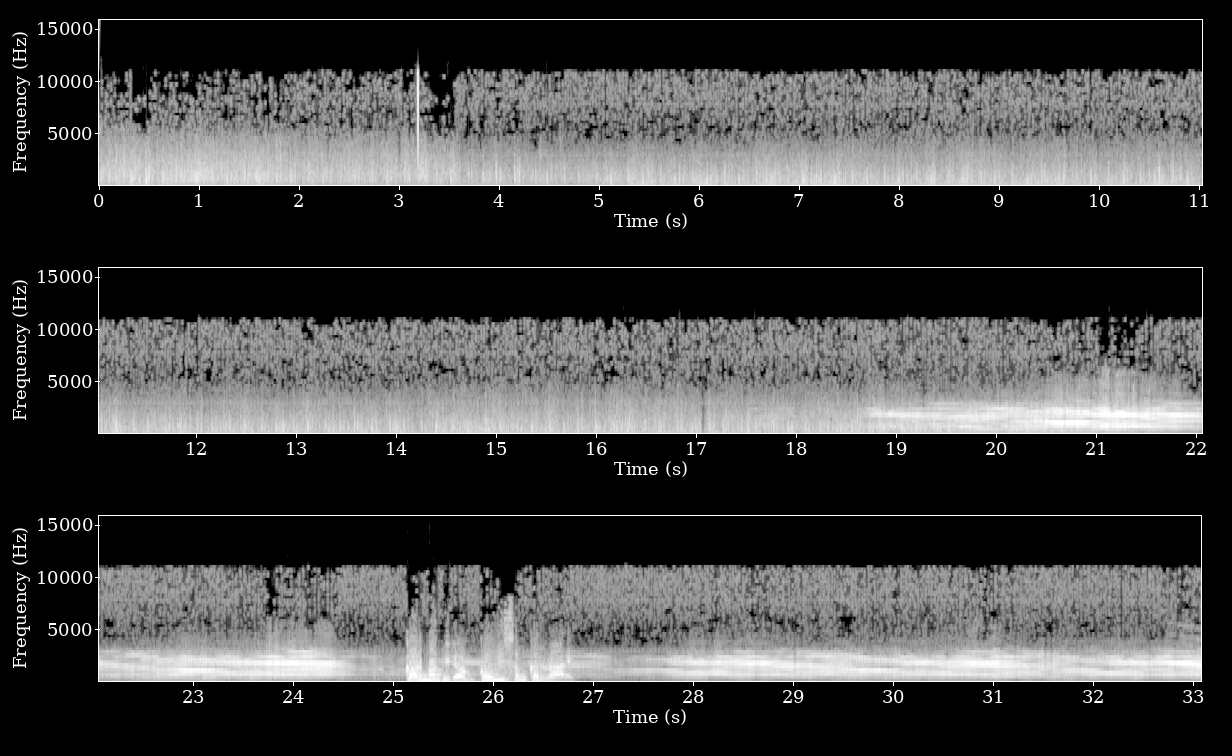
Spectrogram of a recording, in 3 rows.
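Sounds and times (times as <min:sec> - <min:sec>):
low hum: 0:00.0 - 0:33.0
steady rushing noise: 0:00.0 - 0:33.0.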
